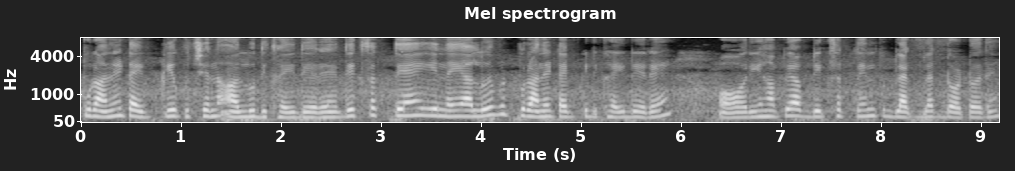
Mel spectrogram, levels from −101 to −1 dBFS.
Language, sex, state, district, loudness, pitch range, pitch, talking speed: Hindi, male, Rajasthan, Jaipur, -18 LUFS, 190-230 Hz, 210 Hz, 250 wpm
